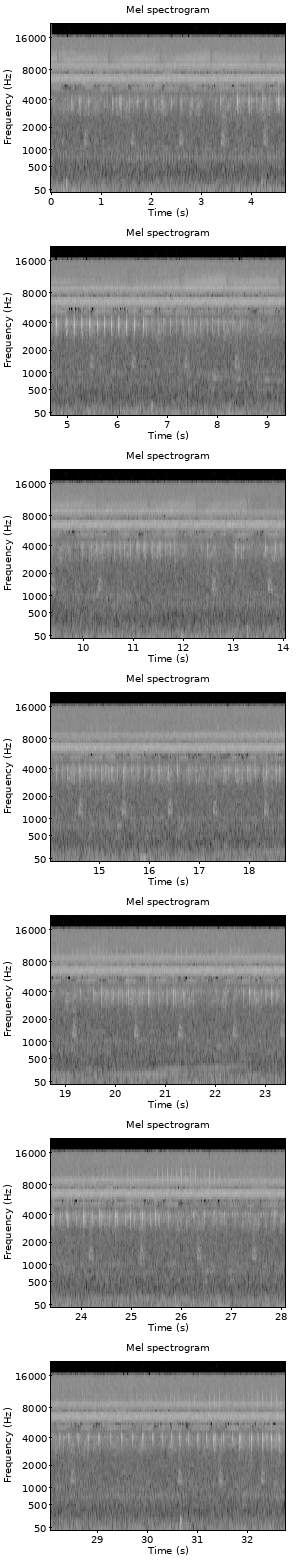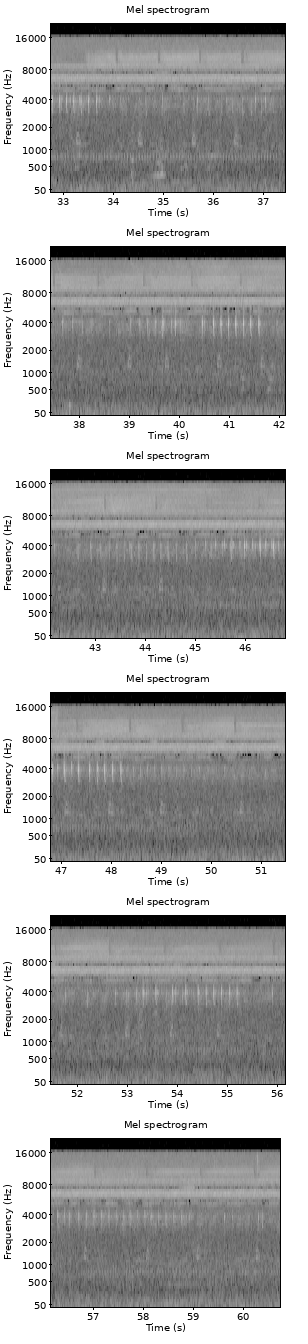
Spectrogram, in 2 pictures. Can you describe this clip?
Out in the loud and creepy woods recorded with laptop and USB microphone.
animals, field-recording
